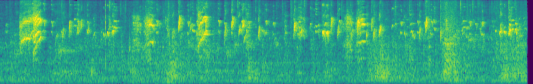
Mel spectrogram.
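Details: A white canary sings to court a female before breeding, a continuous high-pitched run of rapid rolling trills and sharp chirps with a few soft wing flutters.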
